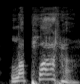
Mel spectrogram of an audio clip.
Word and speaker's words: La Plata: It's how would you pronounce Laplata? If you were in Spain or in La Plata, right? But it's La Plata. La Plata for sure.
